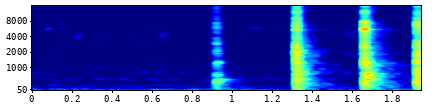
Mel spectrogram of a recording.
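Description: A hammer knocks sharply on wood.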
